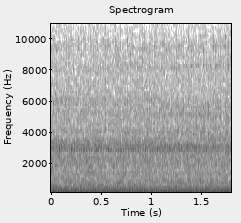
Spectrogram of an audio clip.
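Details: Volvo S70 at cold start: a mostly steady idle with a slightly uneven low thrum hinting at a stumble. Misfire at cold idle; the exact cause is unknown, but a full tune-up solved it.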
